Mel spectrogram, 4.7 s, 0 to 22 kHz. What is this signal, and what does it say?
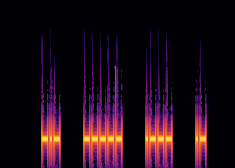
Morse code, heard as a keyed tone, about 31 wpm, spaced as for 14 wpm, 700 Hz. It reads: K0JA
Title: USA Call Signs - 4 Characters - 4x Character Spacing - 30wpm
